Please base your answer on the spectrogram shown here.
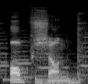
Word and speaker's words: オプション: We check the accent of these, and yeah, it's as expected on the O on the first syllable, just like in English, option. Again, the U is barely, of the P is barely heard if at all, considering that it's between voice consonants, so option.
